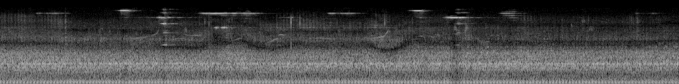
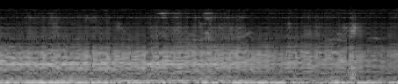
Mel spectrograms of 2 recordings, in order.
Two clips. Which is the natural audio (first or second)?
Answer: first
